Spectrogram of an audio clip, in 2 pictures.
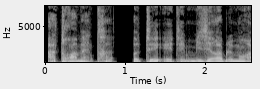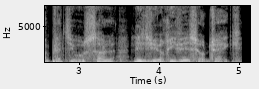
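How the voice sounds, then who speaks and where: A man reading a novel aloud as an audiobook narrator, with a gravelly, husky voice and a steady, measured delivery. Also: a bass voice, dry recording, clean studio sound. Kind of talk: scripted narration.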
